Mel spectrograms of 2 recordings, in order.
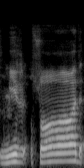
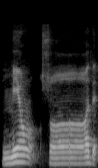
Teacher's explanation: Ayat ke-14 mirsad juga dibaca dengan tebal. Ni pun dikecualikan kerana selepasnya ada huruf sad ataupun huruf isti'la.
